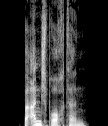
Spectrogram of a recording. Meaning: inflection of beanspruchen: 1. first/third-person plural preterite 2. first/third-person plural subjunctive II
- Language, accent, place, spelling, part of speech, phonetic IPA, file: German, Germany, Berlin, beanspruchten, adjective / verb, [bəˈʔanʃpʁʊxtn̩], De-beanspruchten.ogg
